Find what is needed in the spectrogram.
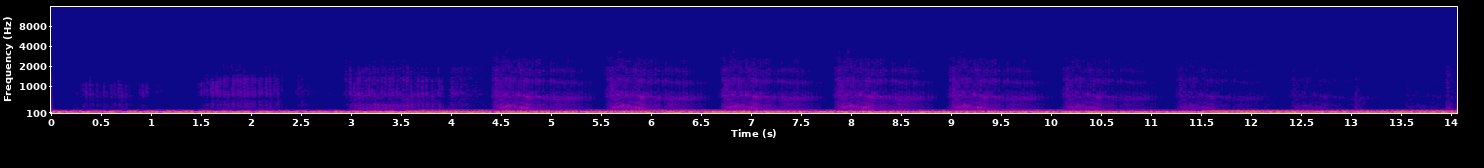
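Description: Film soundtrack: a deep steady rumble under a run of about ten rough, roar-like bursts, roughly one a second, that start about three seconds in and fade near the end.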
